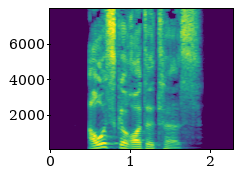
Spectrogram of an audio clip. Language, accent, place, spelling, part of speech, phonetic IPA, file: German, Germany, Berlin, ausgerottetes, adjective, [ˈaʊ̯sɡəˌʁɔtətəs], De-ausgerottetes.ogg
- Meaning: strong/mixed nominative/accusative neuter singular of ausgerottet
